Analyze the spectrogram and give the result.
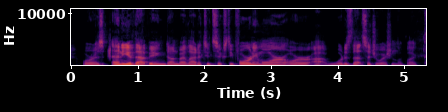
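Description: A man's normal speaking voice at a medium pitch, with ordinary pitch variation, big swings in loudness, a fairly quick pace and hardly any pauses, on a very clean recording with a silent background. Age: 30s. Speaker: disc golf shop owner and co-host. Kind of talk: casual chat.

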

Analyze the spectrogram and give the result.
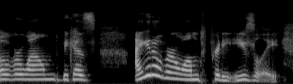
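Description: A plain, everyday voice is heard against a quiet background. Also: woman. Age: 30s. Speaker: mindset coach and podcast host. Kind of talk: interview.

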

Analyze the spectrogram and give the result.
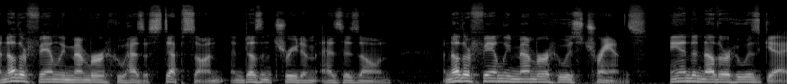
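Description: In a very clean recording over a silent background, a man with a normal speaking voice talks at a moderate pace with lively intonation. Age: 30s. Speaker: podcast host. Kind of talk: solo commentary podcast.

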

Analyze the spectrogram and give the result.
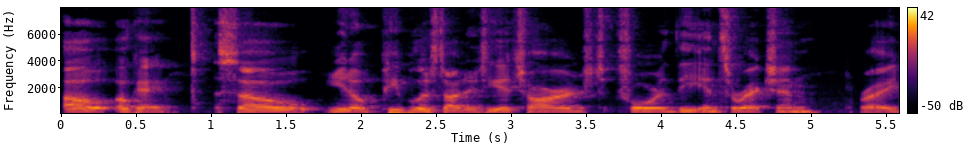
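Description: The pace is moderate and the loudness very even. A man speaks with an American accent. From Texas. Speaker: podcast co-host. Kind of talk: casual chat.

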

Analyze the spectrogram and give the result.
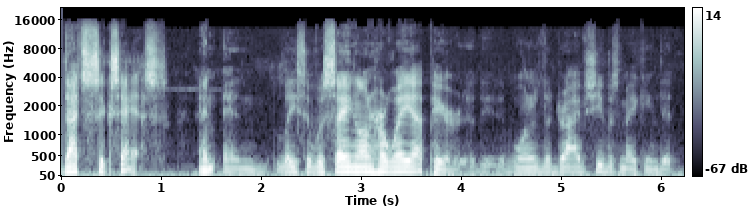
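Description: A plain, everyday voice keeps to a moderate pace. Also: man. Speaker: retired soil health farmer and advocate. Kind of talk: casual porch chat interview. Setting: outdoors on a porch.

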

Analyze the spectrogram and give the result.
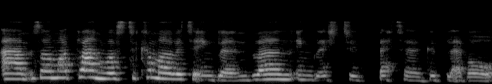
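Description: Pitch swings very widely in this voice, delivered with a Hungarian accent. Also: woman. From Hungary. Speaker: dance and hula hoop teacher. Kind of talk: casual interview chat.

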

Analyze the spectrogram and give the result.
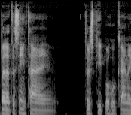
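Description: Monotone, flat intonation from a man at medium pitch, on a very clean recording with a silent background. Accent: American. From Southern California, Orange County. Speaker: landscaper. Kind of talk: casual chat.

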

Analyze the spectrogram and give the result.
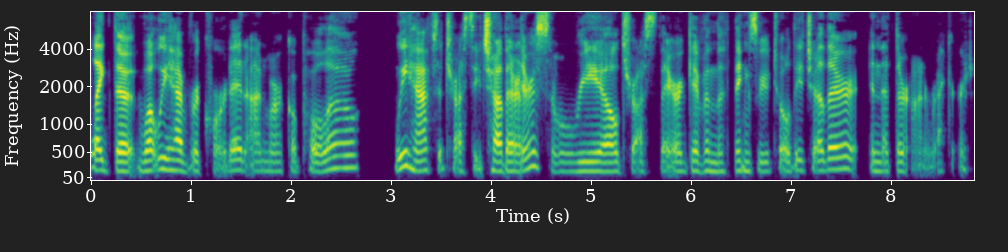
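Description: With an American accent, a woman talks at a moderate pace in an unremarkable speaking voice, fairly low-pitched with fairly even intonation, hardly any pauses and a dry, close sound with no echo. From Michigan, US. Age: 30s. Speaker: donor-conceived sibling. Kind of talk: casual group interview.

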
